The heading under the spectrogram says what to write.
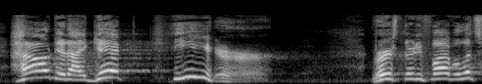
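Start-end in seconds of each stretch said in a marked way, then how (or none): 0.1-2.7 slow, drawn-out and louder; slow title line. Acted. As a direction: announce the title with weight. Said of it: "that's the title of our message today".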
